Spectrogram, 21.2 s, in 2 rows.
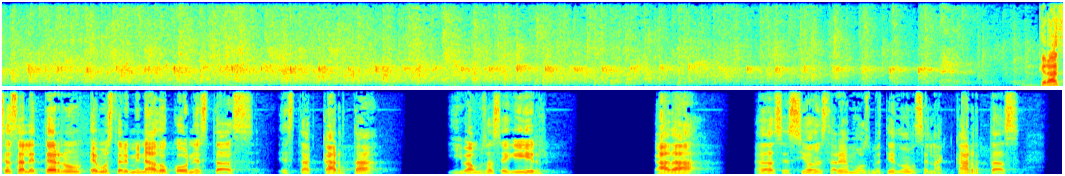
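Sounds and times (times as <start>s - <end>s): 
crowd applause: 0.0s - 10.6s
speech: 10.4s - 14.4s, 15.1s - 16.2s, 17.2s - 20.8s.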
